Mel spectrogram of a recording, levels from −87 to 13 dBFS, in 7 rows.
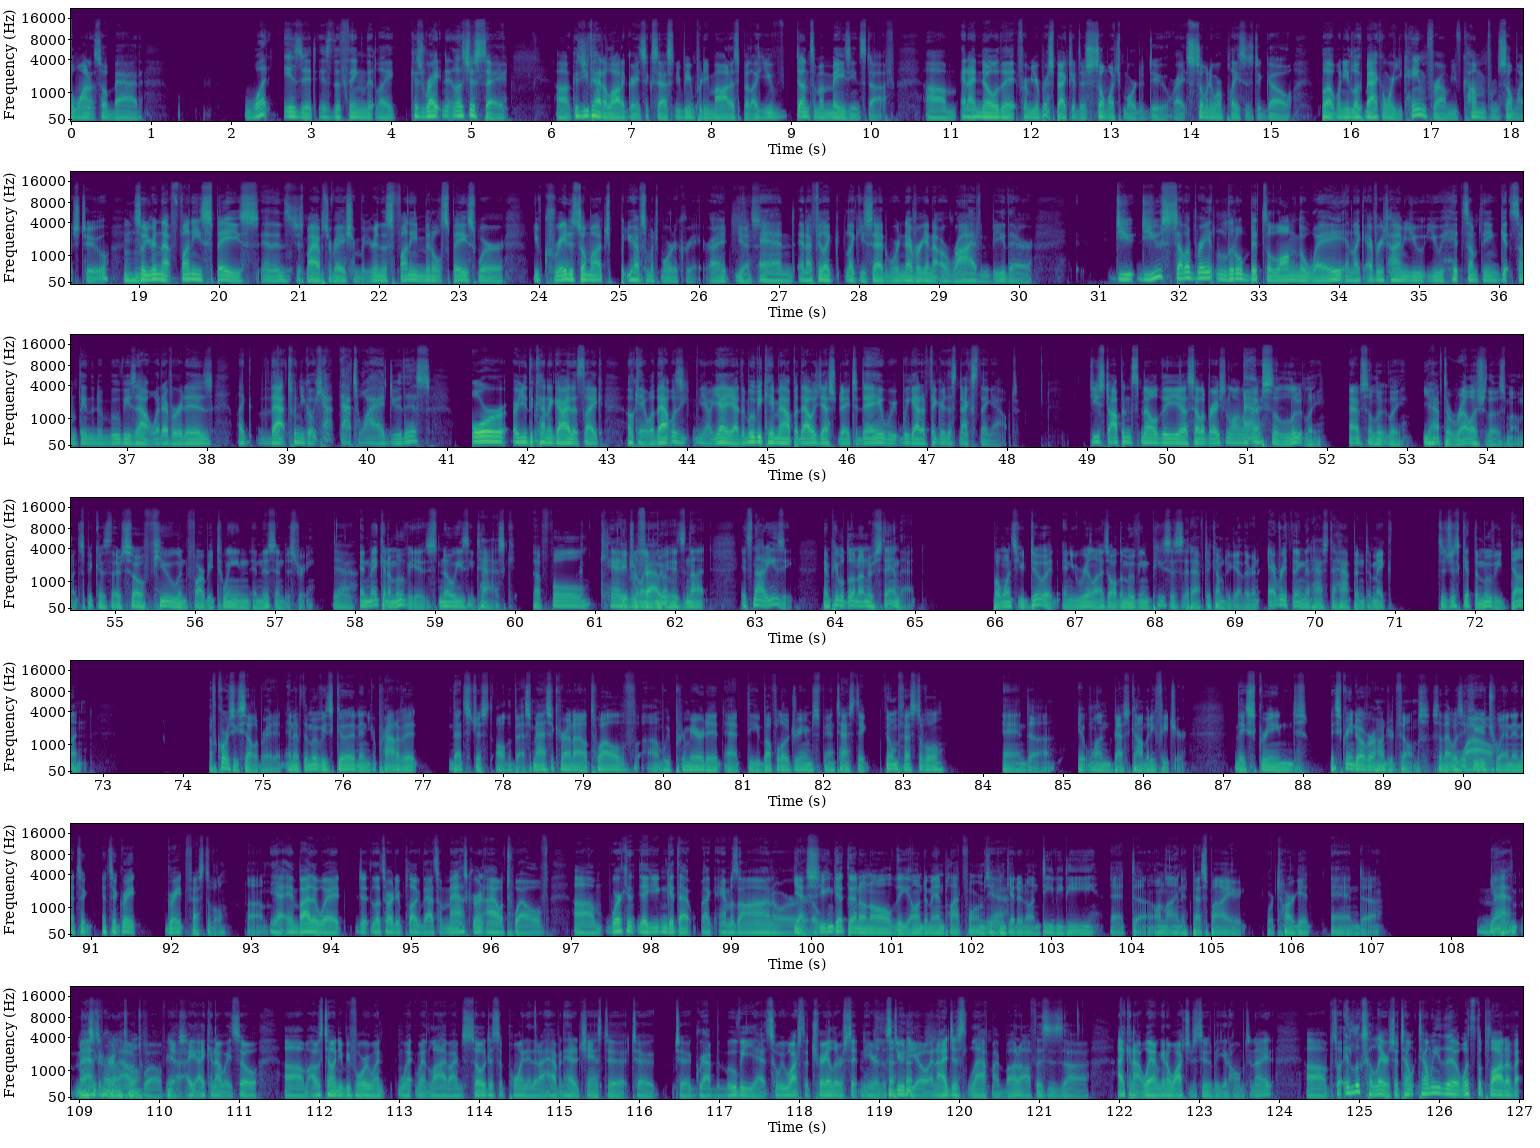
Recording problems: abrupt cut into speech; at the start

